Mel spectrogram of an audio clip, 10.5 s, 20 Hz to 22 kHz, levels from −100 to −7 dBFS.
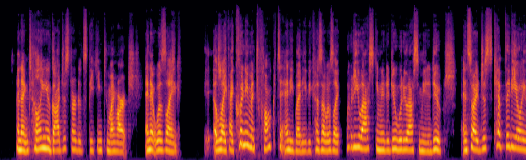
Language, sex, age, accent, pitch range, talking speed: English, female, 20-39, American, 190-225 Hz, 260 wpm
